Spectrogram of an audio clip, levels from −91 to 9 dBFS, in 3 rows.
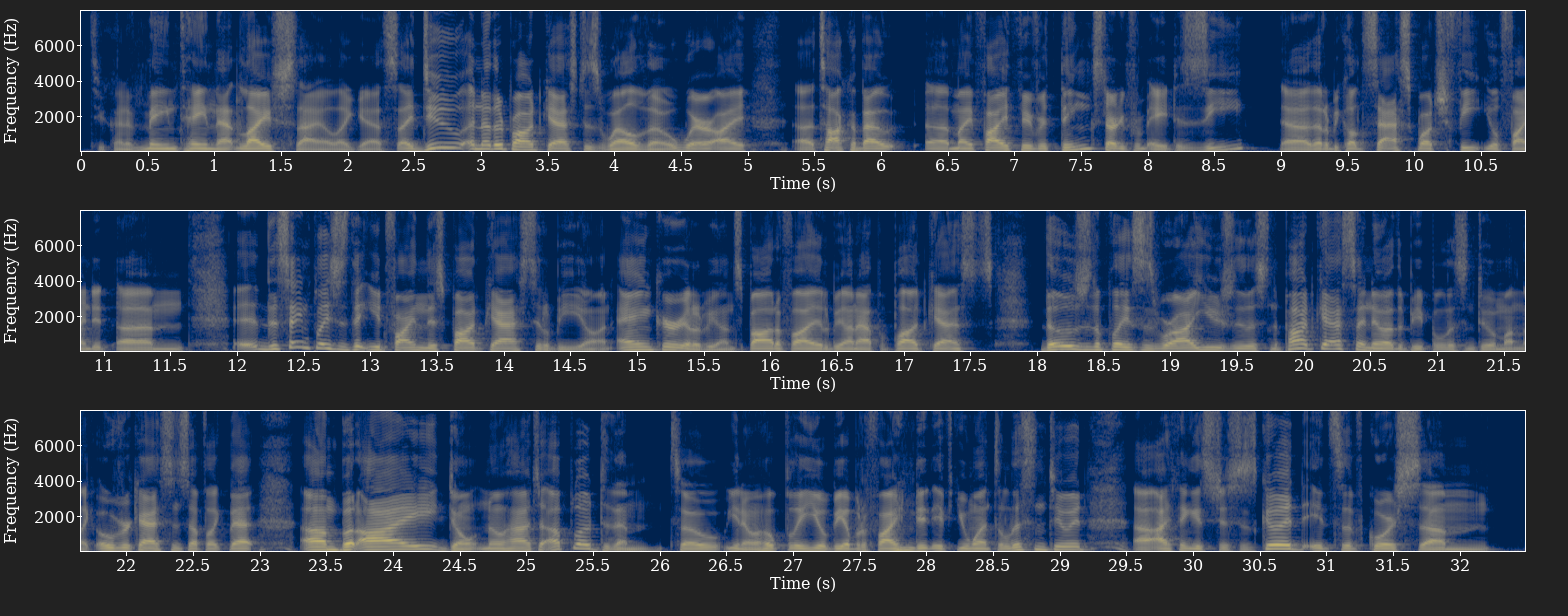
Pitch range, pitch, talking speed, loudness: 100-140 Hz, 115 Hz, 225 wpm, -29 LUFS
